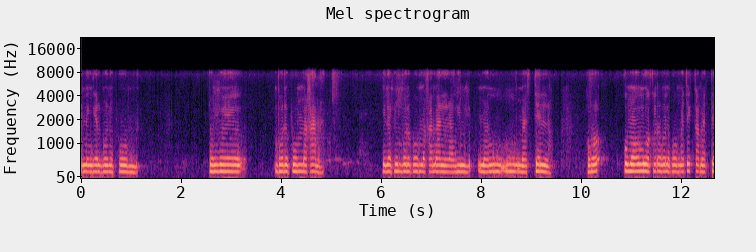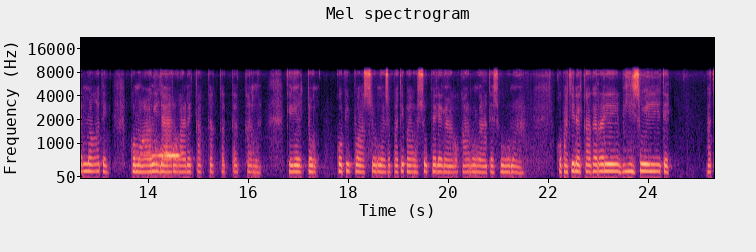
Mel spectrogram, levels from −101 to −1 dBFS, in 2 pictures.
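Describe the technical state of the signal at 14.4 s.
At 14.4 s a loudspeaker feedback squeal is in progress. It runs from 13.73 s to 14.73 s. A microphone is picking up the loudspeaker it feeds, and at 645 Hz the loop gain has passed unity, so that frequency reinforces itself on every trip around the loop. It swells over roughly 0.7 s into a steady single-pitched howl. By 14.4 s it sits around 5 dB above the speech, dominating the signal until it ends about a third of a second later.

Under the squeal, and through the whole clip, the speech is muffled and hoarse, with nothing above 8.7 kHz. This is likely Opus compression running in its SILK speech mode at wideband, which fits a low bitrate around 16 kbps. SILK models the voice rather than preserving the full spectrum, so the top band is cut off and the voiced sound takes on a hoarse texture. At this bitrate the codec damage is plainly audible.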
